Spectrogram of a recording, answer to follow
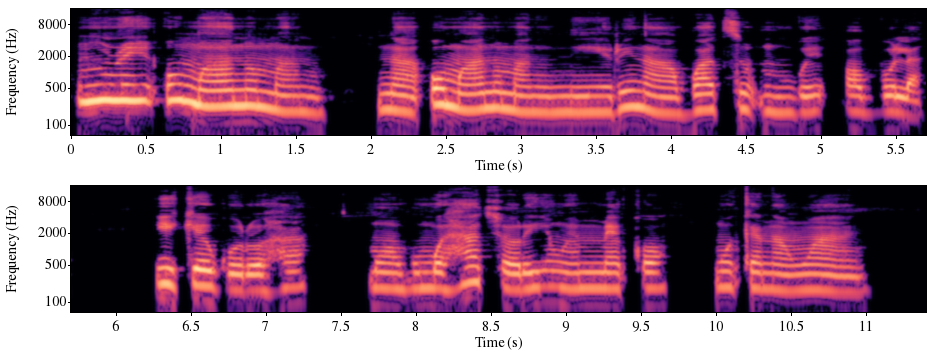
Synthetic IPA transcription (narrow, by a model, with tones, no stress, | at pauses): n̩˦ɾi˦ʊ˦ma˨a˦nʊ˦ma˨nʊ˨ | na˨ʔʊ˦ma˨a˦nʊ˦ma˨nʊ˨ne˨ɾi˦na˨a˨ɡ͡ba˦tʊ˦ŋ͡m̩˨ɡ͡be˦ɔ˦bʊ˦la˨ | i˦ke˦ɡʷo˨ɾo˨ɦa˦ | mɔ˨ɡ͡bʊ˨ŋ͡m̩˨ɡ͡be˨ɦa˦t͡ʃɔ˨ɾɪ˦i˦ŋʷe˨m̩˦me˦kɔ˦ | ŋʷe˦ke˦na˨ŋʷaː˦˨ɲɪ˨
